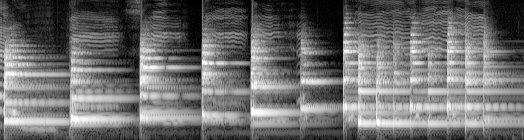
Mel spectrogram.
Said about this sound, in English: In the middle, a steel drum marked with the first seven letters of the alphabet.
